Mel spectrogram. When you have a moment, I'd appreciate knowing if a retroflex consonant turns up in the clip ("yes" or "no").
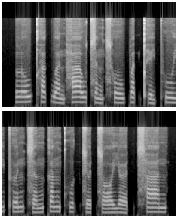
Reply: no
